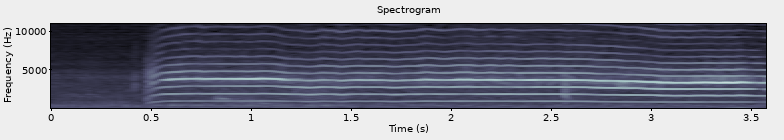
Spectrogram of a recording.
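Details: Domestic cat with very loud lungs giving one long, sustained meow lasting about three seconds, rich and nasal, holding a steady pitch with a slight fall at the end, in a quiet room.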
